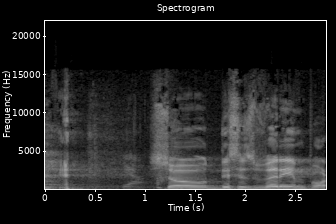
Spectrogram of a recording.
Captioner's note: laughter/Applause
